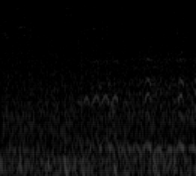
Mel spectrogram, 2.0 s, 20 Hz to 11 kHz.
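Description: Horse in the video game Red Dead Redemption 2, pulling a wagon along a road: soft, steady hoof clops under a faint, high whinny, quiet and distant-sounding.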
